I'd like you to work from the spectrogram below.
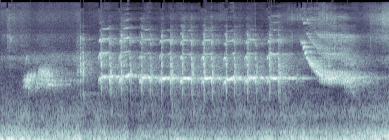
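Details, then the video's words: Common myna on a balcony: a short upslurred note, then a long, steady whistled tone with rapid rattling pulses over it for two seconds, ending in a loud descending sweep; background hum. "Myna in Balcony 🐦 | Mynah bird sound"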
